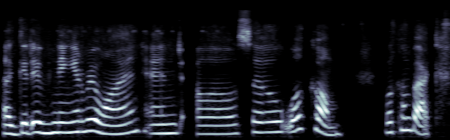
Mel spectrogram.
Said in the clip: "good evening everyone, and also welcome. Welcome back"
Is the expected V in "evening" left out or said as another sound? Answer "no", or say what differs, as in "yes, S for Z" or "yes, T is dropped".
no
